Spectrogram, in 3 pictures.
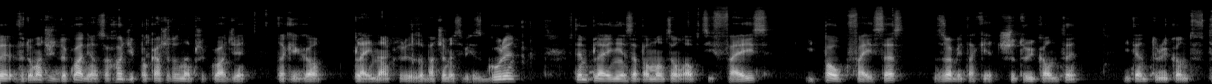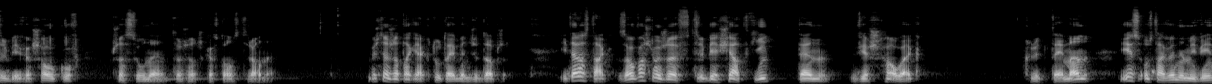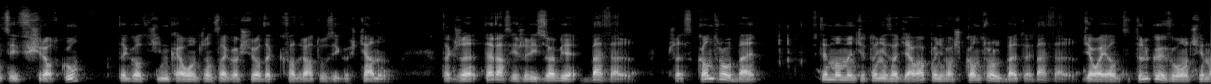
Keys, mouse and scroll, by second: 0.4 scroll down 1, 0.7-1.2 shift+middle drag, 1.3 shift+a, 2.4 click, 3.9 7, 5.0 Tab, 6.7 click, 8.6 click, 11.4 1, 11.8 right click, 12.4 g, 12.6 x, 15.2 ctrl+click, 17.7-18.1 scroll up 2, 18.4 z, 31.8 ctrl+b.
